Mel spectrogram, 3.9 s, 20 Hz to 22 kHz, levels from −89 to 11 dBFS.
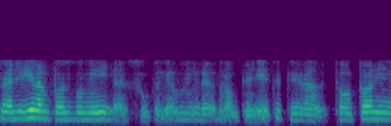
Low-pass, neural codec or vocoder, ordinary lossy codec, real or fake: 3.6 kHz; codec, 24 kHz, 0.9 kbps, WavTokenizer, medium music audio release; AAC, 32 kbps; fake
